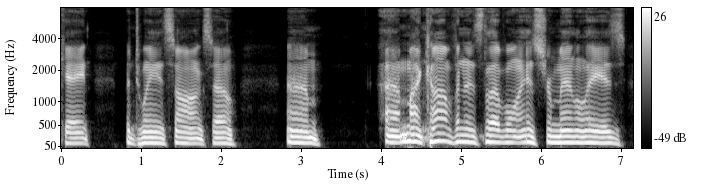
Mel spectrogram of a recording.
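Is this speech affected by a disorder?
Yes: ALS; motor neurons in brain and spinal cord, body stiffness.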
